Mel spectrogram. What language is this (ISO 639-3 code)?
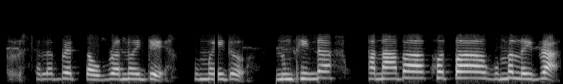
mni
